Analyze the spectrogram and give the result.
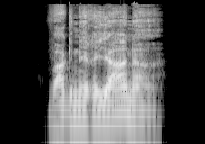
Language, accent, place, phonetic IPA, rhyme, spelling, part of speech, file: German, Germany, Berlin, [vaːɡnəˈʁi̯aːnɐ], -aːnɐ, Wagnerianer, noun, De-Wagnerianer.ogg
- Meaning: Wagnerian (admirer of Richard Wagner)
